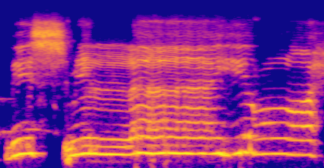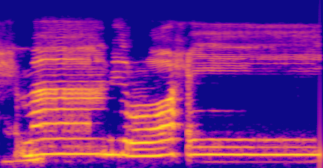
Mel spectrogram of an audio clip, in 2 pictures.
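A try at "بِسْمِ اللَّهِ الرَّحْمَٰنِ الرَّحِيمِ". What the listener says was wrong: Sin kecil as-sofir ya, bukan tafasi, bukan bish. Bis. Turun dulu rahang bawahnya.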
